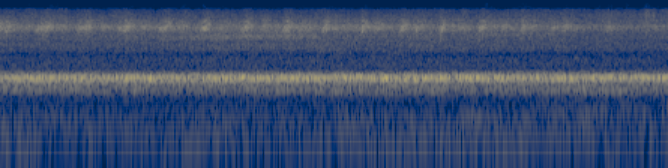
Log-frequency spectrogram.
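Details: Vast numbers of male cicadas calling to attract mates, loud enough to harm hearing: a continuous, steady, high-pitched droning whine with no breaks, slightly pulsing in its upper overtones.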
